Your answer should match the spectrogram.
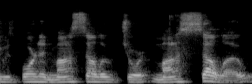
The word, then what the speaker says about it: Monticello: born in monticello george monticello is how you pronounce that monticello georgia in 1881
